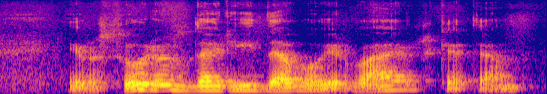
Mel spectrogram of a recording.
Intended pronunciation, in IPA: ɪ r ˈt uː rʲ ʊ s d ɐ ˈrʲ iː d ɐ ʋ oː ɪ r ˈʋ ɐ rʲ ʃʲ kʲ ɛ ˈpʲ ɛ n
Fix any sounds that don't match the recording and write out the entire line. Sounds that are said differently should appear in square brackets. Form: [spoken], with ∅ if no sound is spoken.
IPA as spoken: ɪ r [ˈs] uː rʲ ʊ s d ɐ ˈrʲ iː d ɐ ʋ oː ɪ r ˈʋ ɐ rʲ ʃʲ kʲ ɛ [ˈtʲ] ɛ n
